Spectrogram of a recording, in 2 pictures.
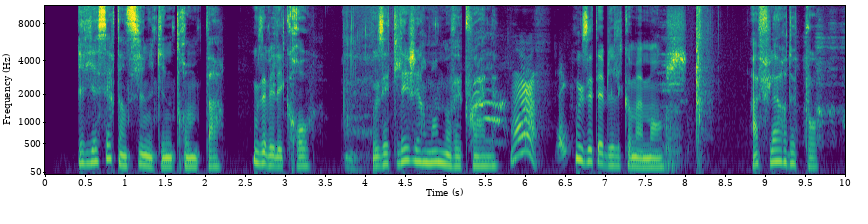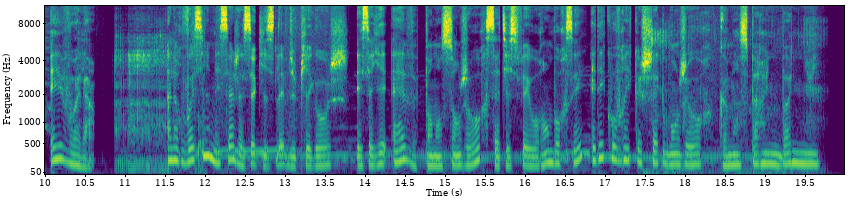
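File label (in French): pub matelas voix off, French voice over advert; eve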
